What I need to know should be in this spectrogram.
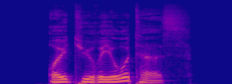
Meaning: strong/mixed nominative/accusative neuter singular of euthyreot
- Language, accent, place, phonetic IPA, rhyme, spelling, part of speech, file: German, Germany, Berlin, [ˌɔɪ̯tyʁeˈoːtəs], -oːtəs, euthyreotes, adjective, De-euthyreotes.ogg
